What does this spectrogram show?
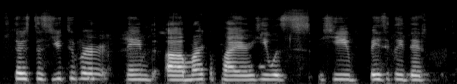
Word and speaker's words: Markiplier: Markiplier.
